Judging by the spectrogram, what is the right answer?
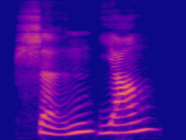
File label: "shen3yang2", chinese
